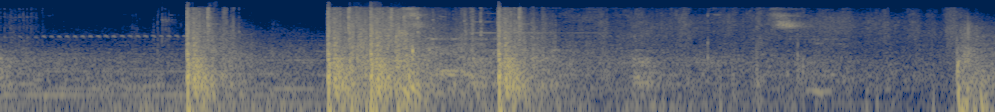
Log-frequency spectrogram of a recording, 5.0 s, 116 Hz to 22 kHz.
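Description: Gunfire in Fallout 76: a few sharp, loud broadband shots, spaced about a second apart, over a low game background, then quieter rustling and movement.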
